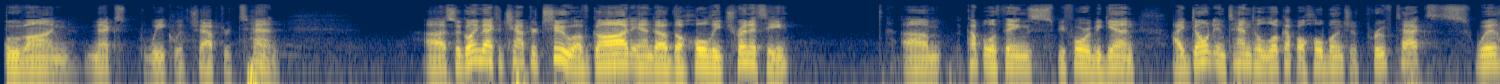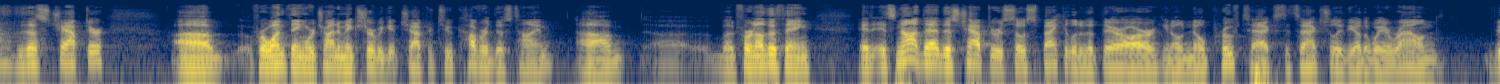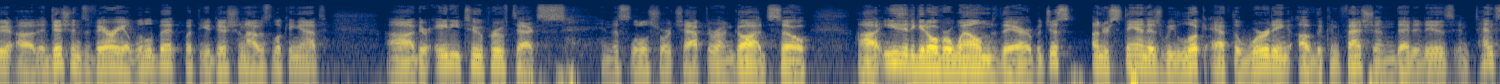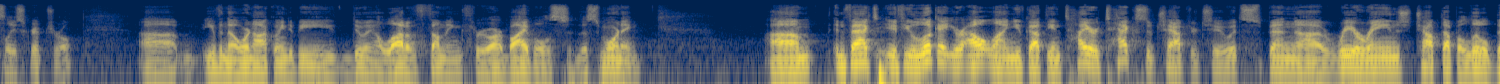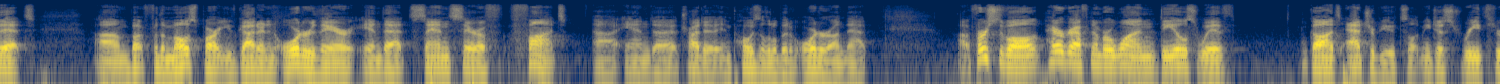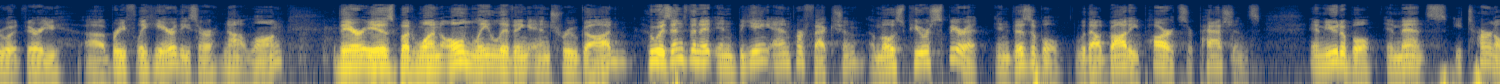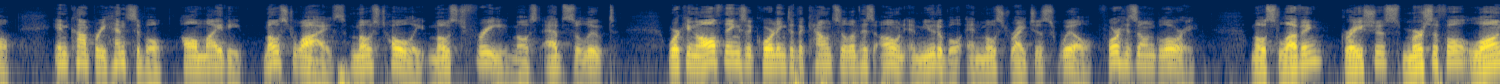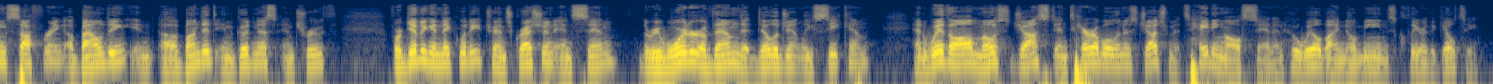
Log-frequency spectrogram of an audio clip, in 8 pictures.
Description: Service Type: Sunday School « Let No One Boast in Men!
